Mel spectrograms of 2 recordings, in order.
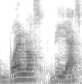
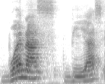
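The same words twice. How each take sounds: First: "buenos días" with the masculine ending -os; the corrected "buenos días"; correct form buenos días. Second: "buenas días" said with the wrong feminine ending -as; the learner's error "buenas días"; wrong form buenas días. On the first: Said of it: "it's buenos días because". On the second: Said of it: "it's not buenas días". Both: Shown as a demonstration.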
